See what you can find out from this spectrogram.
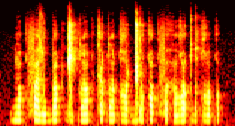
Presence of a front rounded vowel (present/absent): present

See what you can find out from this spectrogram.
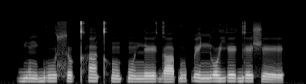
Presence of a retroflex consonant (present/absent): absent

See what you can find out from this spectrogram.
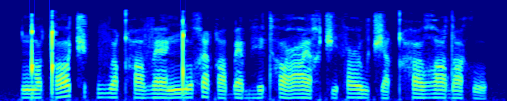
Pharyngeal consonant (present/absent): present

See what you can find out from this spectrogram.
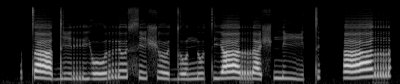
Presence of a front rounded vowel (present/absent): absent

